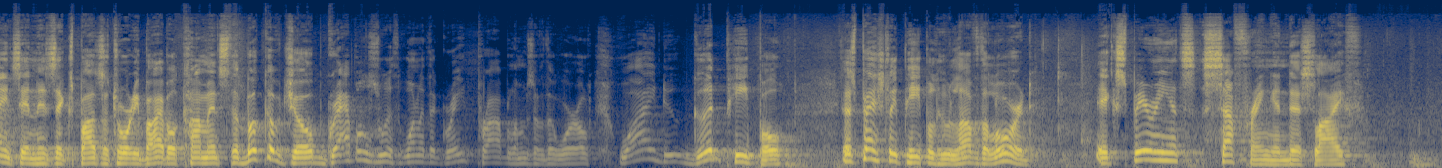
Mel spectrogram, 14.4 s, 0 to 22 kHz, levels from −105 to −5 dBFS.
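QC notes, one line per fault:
2.95–4.26 s and 6.77–7.12 s, zipper noise: gain jumped in unsmoothed 2 dB steps, dropping roughly 20 dB at around ten steps a second, then restoring it at around forty a second. Each jump clicks, heard as ticking, then a fast zipping burr.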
